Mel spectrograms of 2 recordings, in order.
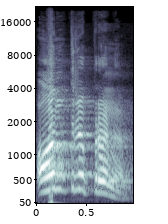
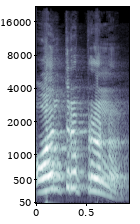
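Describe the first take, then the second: First: It starts with 'on' and ends with 'ner'. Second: It starts with 'on' and ends with 'ner'.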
